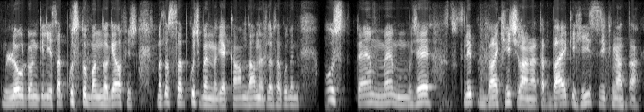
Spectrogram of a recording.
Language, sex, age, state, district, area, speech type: Urdu, male, 30-45, Bihar, Darbhanga, rural, spontaneous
